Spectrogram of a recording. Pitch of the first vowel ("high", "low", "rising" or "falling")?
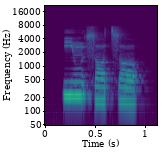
falling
